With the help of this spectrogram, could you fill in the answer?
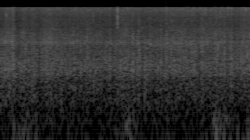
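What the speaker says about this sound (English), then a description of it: "All shops are closed due to this heavy rain." Heavy rain pours in a constant, dense hiss that stays even from start to finish, quiet and somewhat distant, with no voices.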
